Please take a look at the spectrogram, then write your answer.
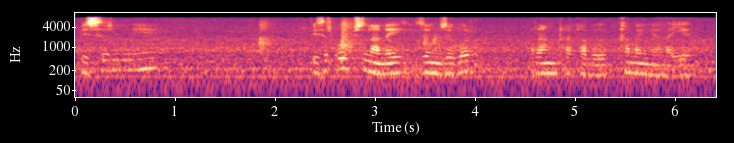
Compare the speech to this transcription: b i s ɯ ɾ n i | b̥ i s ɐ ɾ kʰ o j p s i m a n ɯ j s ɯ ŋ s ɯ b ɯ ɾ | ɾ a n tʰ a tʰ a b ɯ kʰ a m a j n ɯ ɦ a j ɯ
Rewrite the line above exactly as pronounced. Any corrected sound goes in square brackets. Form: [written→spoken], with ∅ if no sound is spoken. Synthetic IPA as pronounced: b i s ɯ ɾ n i | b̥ i s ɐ ɾ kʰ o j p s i [m→n] a n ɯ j [s→z] ɯ ŋ [s→z] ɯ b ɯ ɾ | ɾ a [n→ŋ] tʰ a [tʰ→kʰ] a b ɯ kʰ a m a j n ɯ ɦ a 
